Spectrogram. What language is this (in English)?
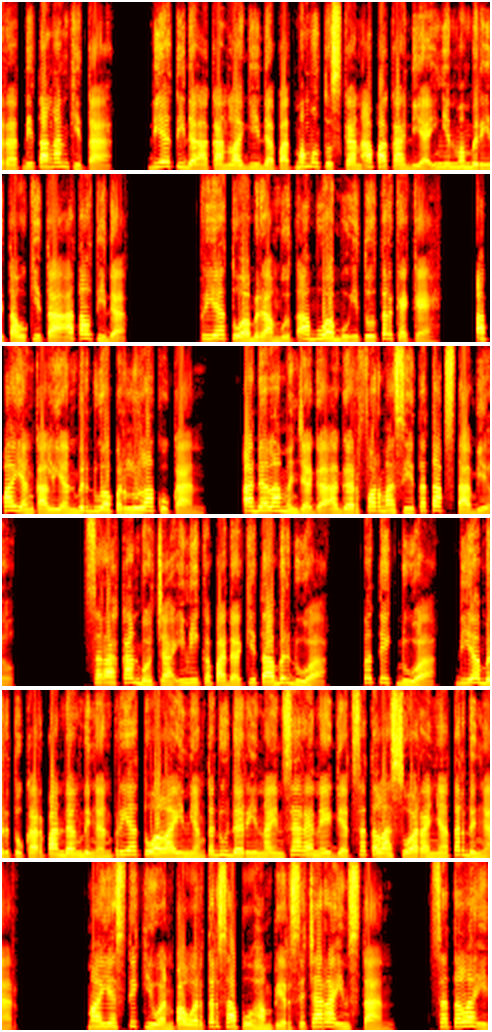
Indonesian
